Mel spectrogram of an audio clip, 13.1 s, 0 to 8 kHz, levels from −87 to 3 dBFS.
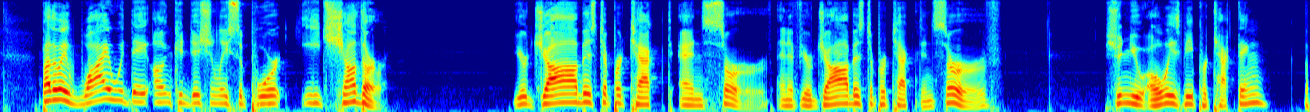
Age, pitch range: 40-59, 105-155 Hz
